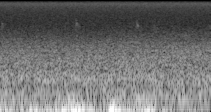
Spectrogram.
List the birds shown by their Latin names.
Leucosticte tephrocotis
